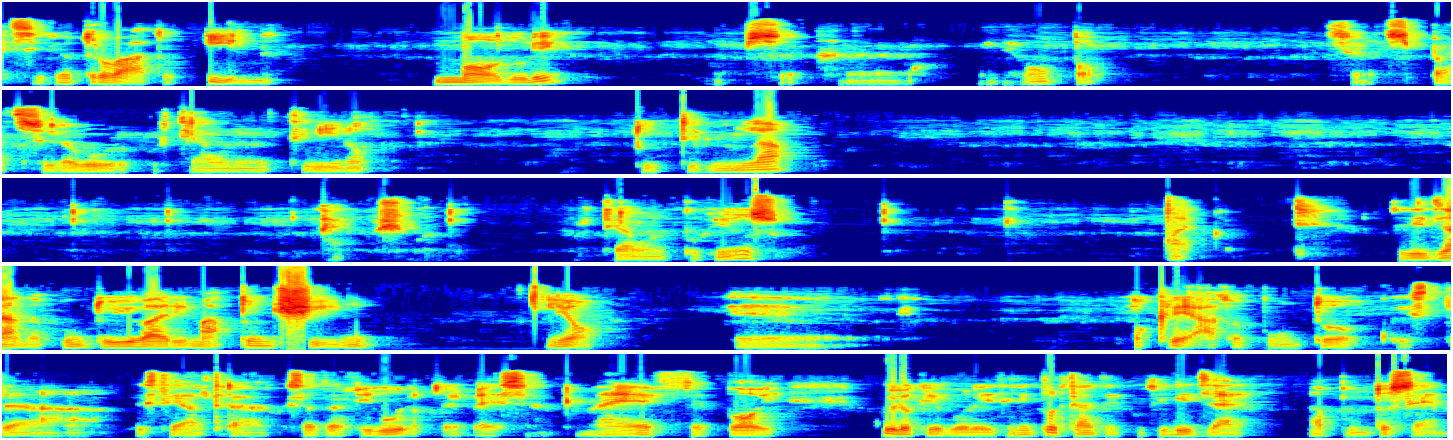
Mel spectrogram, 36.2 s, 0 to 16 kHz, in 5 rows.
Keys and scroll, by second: 9.2 super+a, 14.7 shift+Up, 14.9 shift+Up, 15.0 shift+Up, 18.1 shift+Up, 19.4 4.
